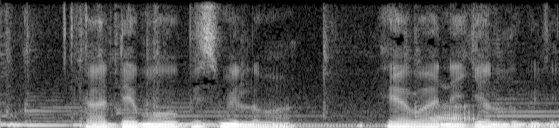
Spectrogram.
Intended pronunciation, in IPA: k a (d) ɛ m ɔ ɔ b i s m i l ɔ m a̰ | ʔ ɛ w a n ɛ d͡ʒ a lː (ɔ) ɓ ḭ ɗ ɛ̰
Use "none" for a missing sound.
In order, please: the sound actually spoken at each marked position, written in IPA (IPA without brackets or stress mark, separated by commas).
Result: d, u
